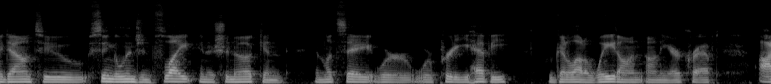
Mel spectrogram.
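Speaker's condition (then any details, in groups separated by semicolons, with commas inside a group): No condition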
